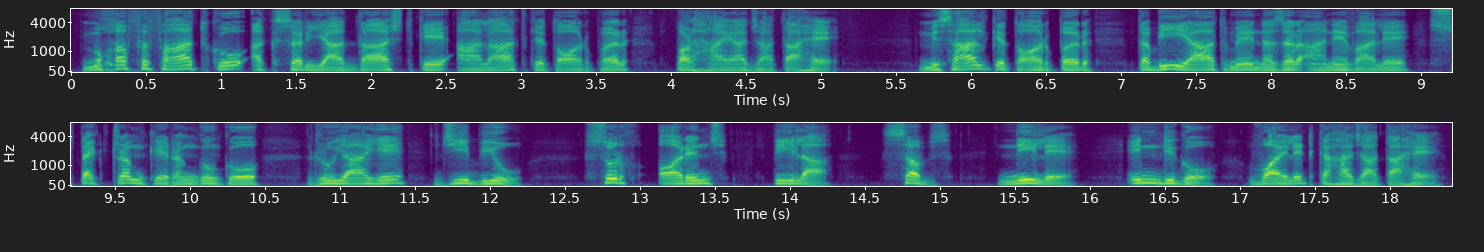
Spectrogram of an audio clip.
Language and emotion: Urdu, neutral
